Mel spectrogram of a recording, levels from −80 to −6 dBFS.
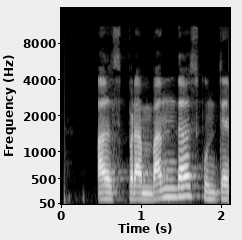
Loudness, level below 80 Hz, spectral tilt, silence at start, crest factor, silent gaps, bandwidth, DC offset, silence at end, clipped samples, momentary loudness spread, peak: -18 LUFS; -60 dBFS; -6.5 dB/octave; 0.45 s; 18 dB; none; 11.5 kHz; under 0.1%; 0 s; under 0.1%; 6 LU; -2 dBFS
